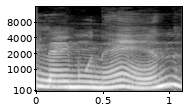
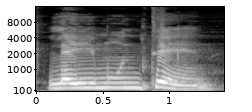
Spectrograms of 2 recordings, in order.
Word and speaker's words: ليمونتين: The moment I come to add the in ending to it to make it dual, because I have here two, I don't say ليمونين. No, I have to pronounce the تاء مربوطة, okay? And that's why I say ليمونتين.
